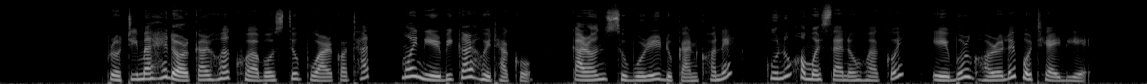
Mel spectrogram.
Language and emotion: Assamese, happy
